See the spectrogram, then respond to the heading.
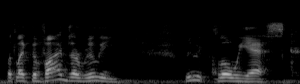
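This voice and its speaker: A man with a husky voice casually commentating as he streams a game. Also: a little high, moderate pace, darkish tone, dull audio, faint music behind. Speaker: let's play streamer. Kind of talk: casual game commentary, reading dialogue aloud.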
